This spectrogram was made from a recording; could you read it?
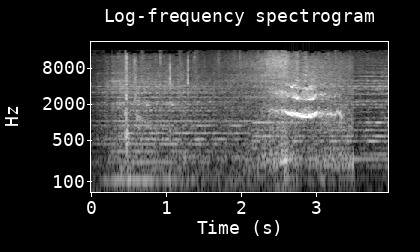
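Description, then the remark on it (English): A blue car's engine is started and runs at a gas station, then revs as the car drives off, with a short squeal of tires near the end; no one speaks. “At another gas station, she waits for a man to go and pay for his fuel, then gets in his blue car, starts it up, and drives off.”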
